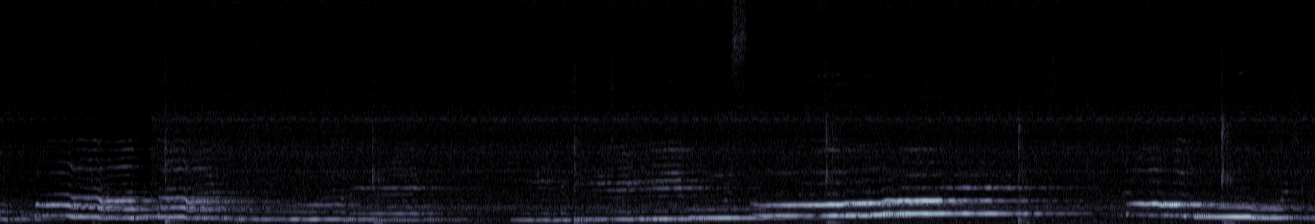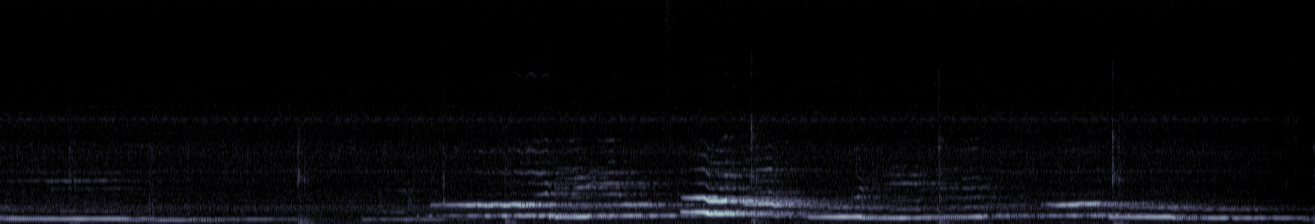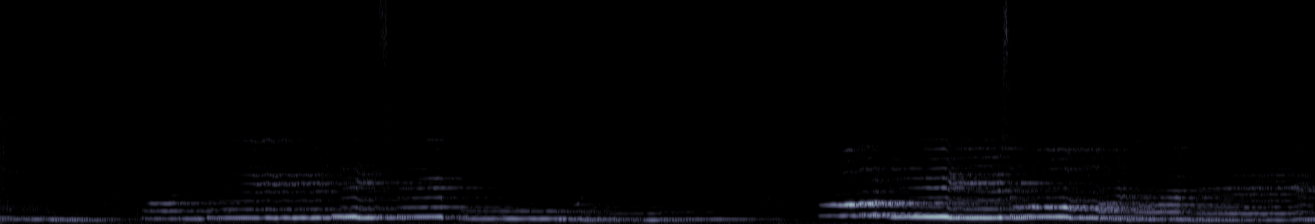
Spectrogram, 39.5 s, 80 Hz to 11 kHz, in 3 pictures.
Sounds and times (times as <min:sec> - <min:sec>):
Music: 0:00.0 - 0:39.4.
